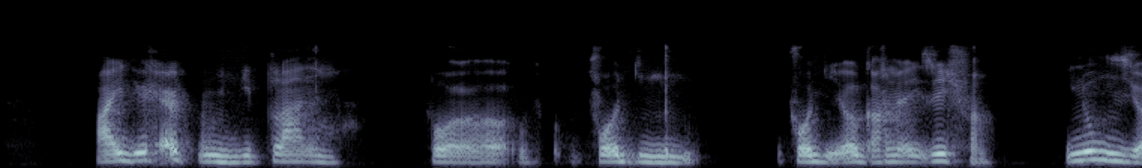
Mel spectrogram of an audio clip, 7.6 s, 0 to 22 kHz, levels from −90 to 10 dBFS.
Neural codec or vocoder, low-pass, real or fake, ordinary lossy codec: autoencoder, 22.05 kHz, a latent of 192 numbers a frame, VITS, trained on one speaker; 7.2 kHz; fake; none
